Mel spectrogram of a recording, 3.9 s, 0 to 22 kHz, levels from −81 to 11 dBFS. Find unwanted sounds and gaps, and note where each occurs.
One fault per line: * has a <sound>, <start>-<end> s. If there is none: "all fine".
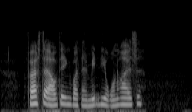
all fine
